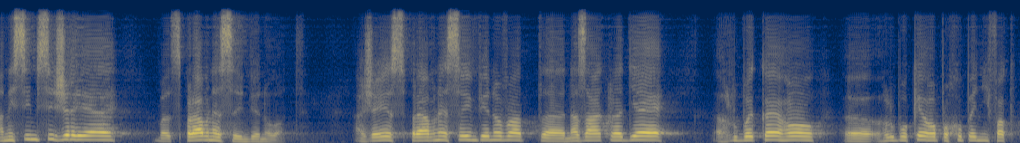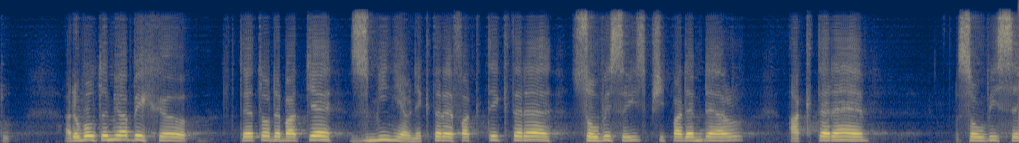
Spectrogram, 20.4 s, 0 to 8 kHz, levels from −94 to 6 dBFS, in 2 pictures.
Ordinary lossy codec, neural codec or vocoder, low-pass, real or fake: none; codec, 16 kHz, 0.7 kbps, FocalCodec; 7.2 kHz; fake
